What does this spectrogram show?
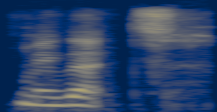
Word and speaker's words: miigwech: Miigwech.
